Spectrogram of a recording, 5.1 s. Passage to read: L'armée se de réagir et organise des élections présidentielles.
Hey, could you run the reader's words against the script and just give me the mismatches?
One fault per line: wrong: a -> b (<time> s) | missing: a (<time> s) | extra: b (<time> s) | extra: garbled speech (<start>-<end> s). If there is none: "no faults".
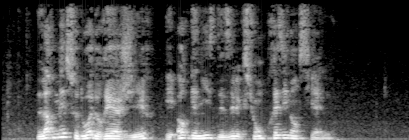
extra: doit (1.0 s)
